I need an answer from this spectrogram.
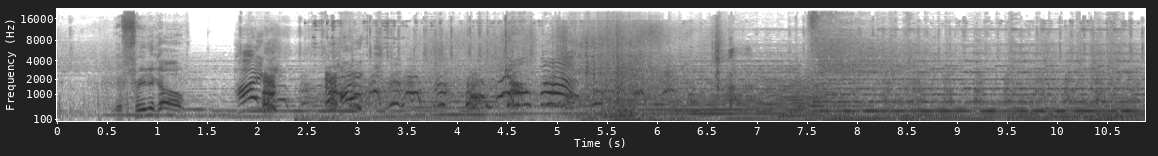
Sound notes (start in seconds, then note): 1.9 dogs barking; 2.0 Buck barking; 6.9 Bill chuckles; 8.1 vibrant music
